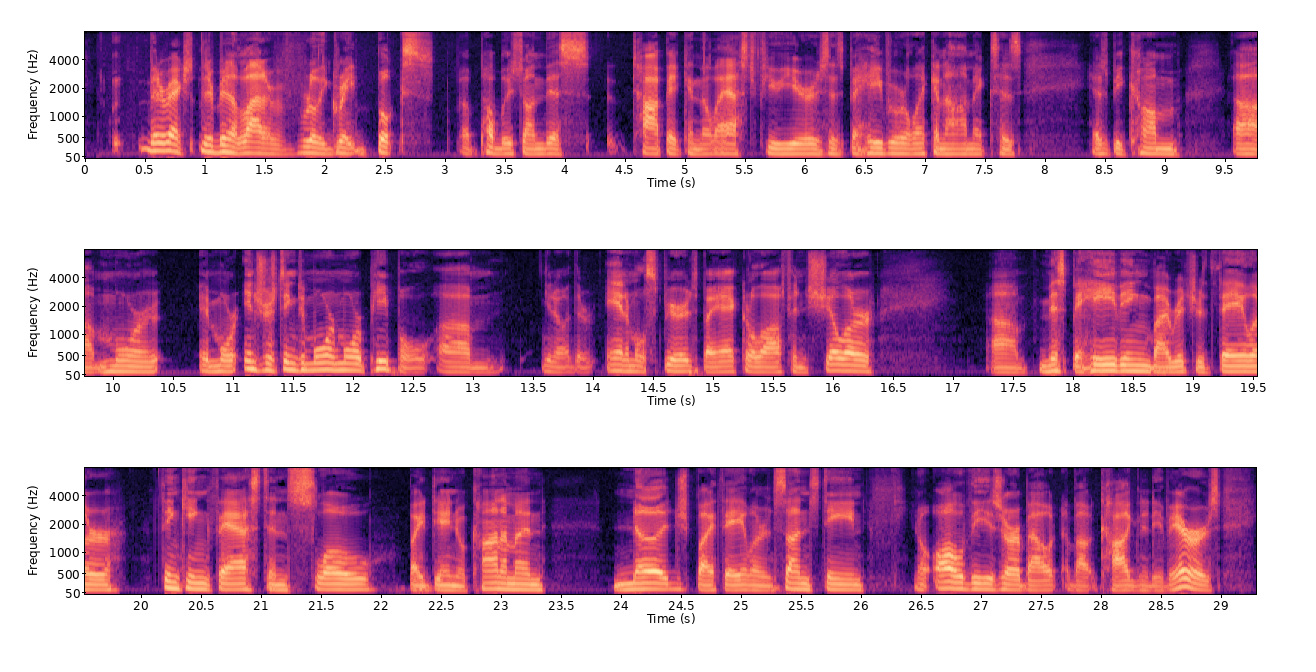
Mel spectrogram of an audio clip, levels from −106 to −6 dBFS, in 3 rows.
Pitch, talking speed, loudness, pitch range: 120 Hz, 150 wpm, -23 LUFS, 115-135 Hz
